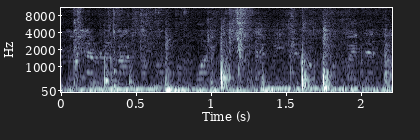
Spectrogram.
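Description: A few light, sharp clicks, about five, spread over a faint steady low hum.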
